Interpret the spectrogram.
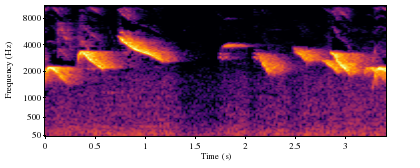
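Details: Fast green-winged saltator song, with rich whistled notes gliding downward, a brief silent gap mid-way, then another rapid run of clear descending slurs.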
